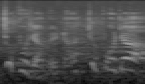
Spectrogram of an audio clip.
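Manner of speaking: soft, urgent plea for silence; hushed motherly pleading; frightened hushing. Acted. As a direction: hush him, voice dropping in volume. Frightened mother hushes her son.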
